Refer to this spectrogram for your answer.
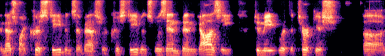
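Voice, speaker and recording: With an American accent, a man talks at a moderate pace and a medium pitch with ordinary pitch variation. His voice is somewhat breathy against a quiet background. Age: 60s. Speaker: former intelligence officer. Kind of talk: interview.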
